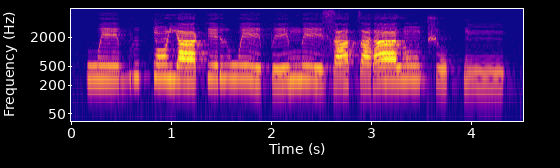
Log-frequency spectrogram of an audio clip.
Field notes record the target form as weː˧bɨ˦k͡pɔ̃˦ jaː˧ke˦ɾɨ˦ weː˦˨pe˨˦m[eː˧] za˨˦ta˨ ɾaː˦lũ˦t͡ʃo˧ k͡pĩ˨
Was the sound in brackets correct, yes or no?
no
